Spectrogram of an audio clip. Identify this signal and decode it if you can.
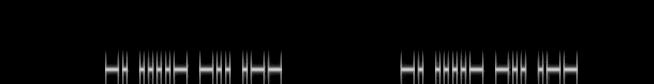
Morse code, heard as a keyed tone, about 28 wpm, 700 Hz. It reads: N4DW N4DW
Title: Call Signs Repeated 3x - 28wpm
